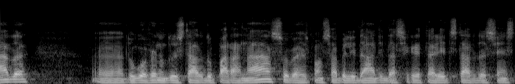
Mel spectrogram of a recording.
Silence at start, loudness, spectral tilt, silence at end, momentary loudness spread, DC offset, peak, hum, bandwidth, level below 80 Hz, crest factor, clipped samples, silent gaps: 0 s; -24 LUFS; -7 dB/octave; 0 s; 5 LU; under 0.1%; -8 dBFS; none; 9.4 kHz; -46 dBFS; 14 dB; under 0.1%; none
